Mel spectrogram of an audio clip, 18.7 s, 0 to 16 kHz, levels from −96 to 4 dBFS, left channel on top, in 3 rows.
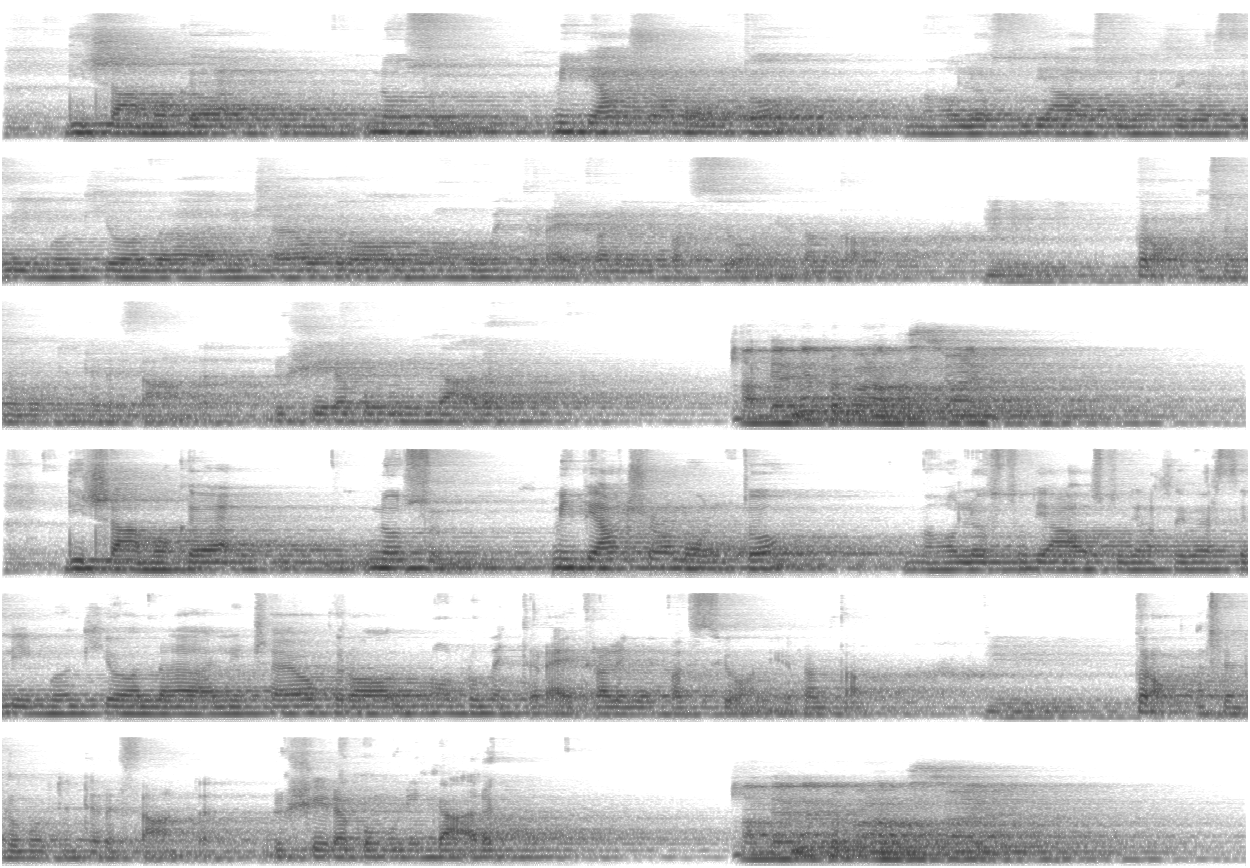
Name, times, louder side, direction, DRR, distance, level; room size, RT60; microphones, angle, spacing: voice 1, 0.0-2.3 2.7-4.0 4.5-10.6 10.8-11.1 11.9-15.0, right 2 dB, 75° right, 5 dB, 0.6 m, -32 dB
voice 2, 11.1-11.4 16.1-17.4, left 1 dB, 45° left, 0 dB, 0.9 m, -30 dB
8.2 x 4.1 x 5.7 m, 2.9 s
head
